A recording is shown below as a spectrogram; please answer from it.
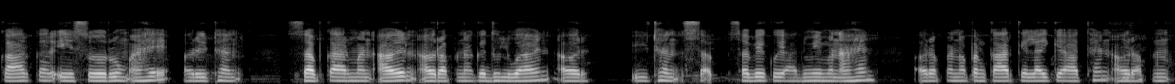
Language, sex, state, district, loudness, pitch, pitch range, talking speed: Sadri, female, Chhattisgarh, Jashpur, -21 LUFS, 170 Hz, 165-175 Hz, 180 wpm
